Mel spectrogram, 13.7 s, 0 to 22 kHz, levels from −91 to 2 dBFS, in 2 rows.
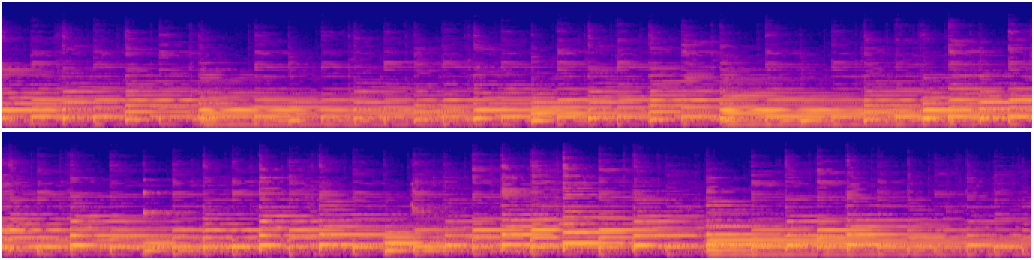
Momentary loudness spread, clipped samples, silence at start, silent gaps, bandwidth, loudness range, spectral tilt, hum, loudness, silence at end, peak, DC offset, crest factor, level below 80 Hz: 7 LU; under 0.1%; 0 s; none; 11.5 kHz; 4 LU; -6.5 dB/octave; none; -23 LUFS; 0 s; -8 dBFS; under 0.1%; 16 dB; -64 dBFS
